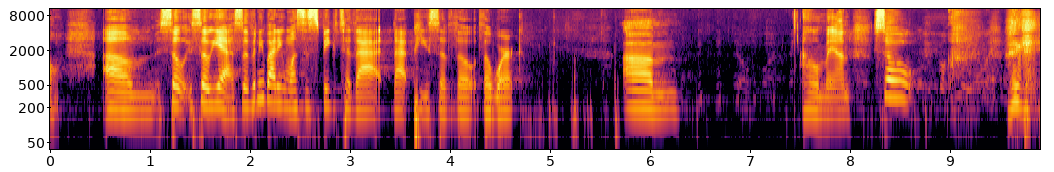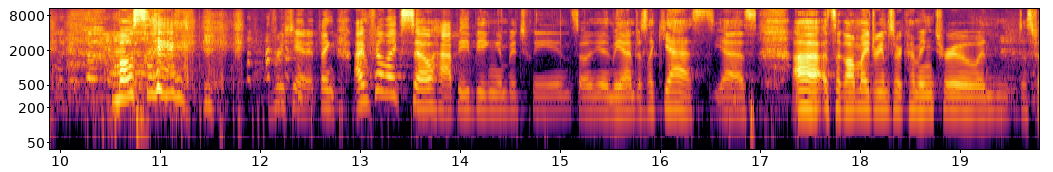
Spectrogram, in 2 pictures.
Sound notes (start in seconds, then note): 7.2 laughing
